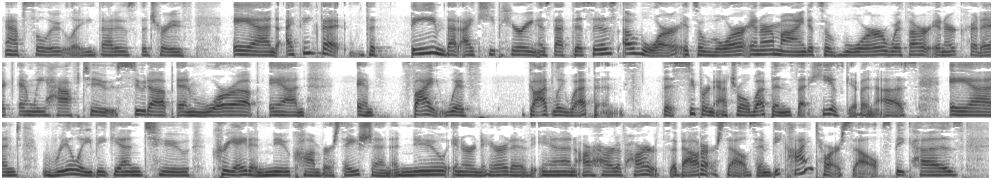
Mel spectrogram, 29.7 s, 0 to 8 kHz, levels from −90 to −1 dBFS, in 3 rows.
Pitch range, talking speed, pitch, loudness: 175-195 Hz, 165 wpm, 185 Hz, -27 LUFS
